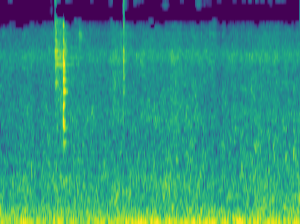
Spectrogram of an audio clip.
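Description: Two light clicks from fishing rod sections being handled, about half a second and a second in, over a steady low background rumble.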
